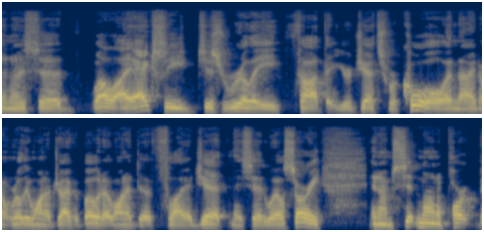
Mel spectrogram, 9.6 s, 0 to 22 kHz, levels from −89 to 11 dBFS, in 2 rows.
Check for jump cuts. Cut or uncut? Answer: cut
